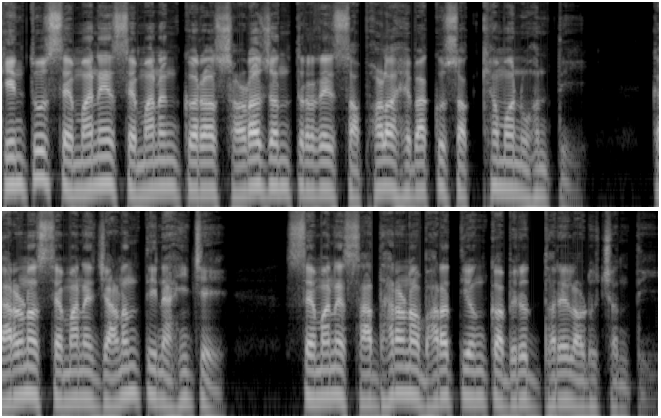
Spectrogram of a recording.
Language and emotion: Odia, neutral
